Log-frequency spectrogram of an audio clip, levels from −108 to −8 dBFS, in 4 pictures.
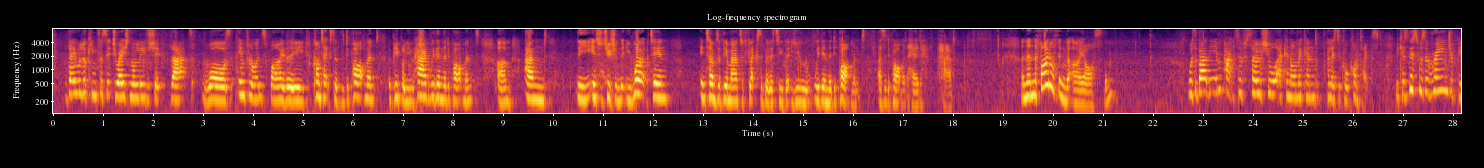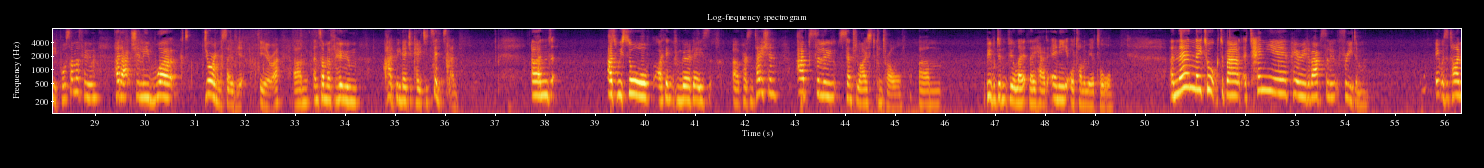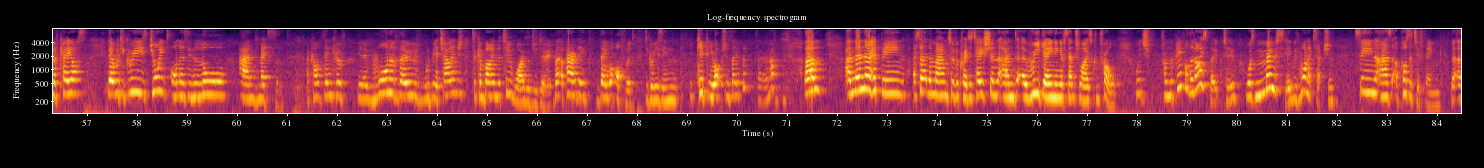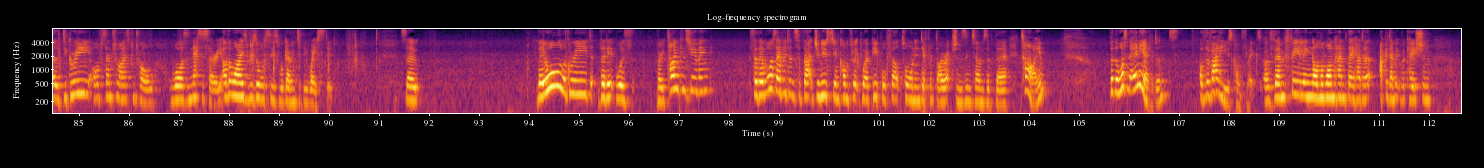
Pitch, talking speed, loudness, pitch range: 245 Hz, 150 wpm, -18 LUFS, 210-280 Hz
